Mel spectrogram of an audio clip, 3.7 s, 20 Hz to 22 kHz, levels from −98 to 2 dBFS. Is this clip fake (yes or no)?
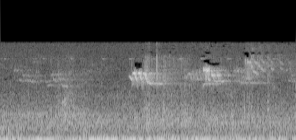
no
